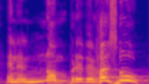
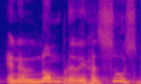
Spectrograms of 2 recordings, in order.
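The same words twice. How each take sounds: First: Loud mock shout of the formula. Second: Said in the usual way. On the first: Preacher imitating a pastor shouting over the sick, loud mock shout. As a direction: belt out the name like a showy pastor. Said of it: "Así, y grita". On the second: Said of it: "creen que es la fórmula".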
